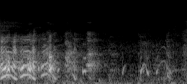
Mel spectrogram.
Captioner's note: laughter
